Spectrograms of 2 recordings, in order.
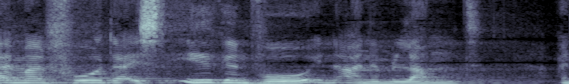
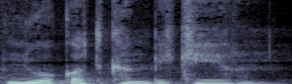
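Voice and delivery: a lower, mock objector's voice; voicing the objector; 6 semitones lower than usual. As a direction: play the objector with nur stressed. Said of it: "Jemand sagt".

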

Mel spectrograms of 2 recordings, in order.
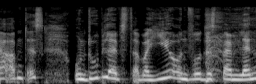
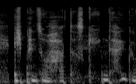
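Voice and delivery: whispered aside, very soft; whispering; 3 semitones lower, 15 dB quieter, faster than usual. Real, not acted. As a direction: whisper it as a secret confession.

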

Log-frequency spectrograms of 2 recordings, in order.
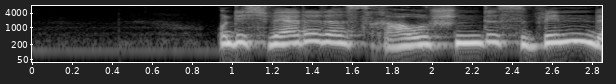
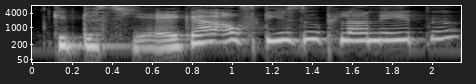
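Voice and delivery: higher-pitched eager question; excited; 9 semitones higher, faster than usual. A narrator's reading. Fox asks about hunters on that planet, excited. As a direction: ask it with excited, climbing curiosity. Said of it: "schien sehr aufgeregt".

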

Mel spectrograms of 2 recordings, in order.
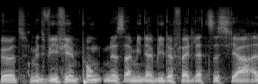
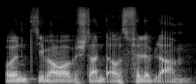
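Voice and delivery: normal talking voice

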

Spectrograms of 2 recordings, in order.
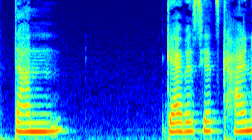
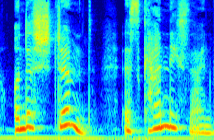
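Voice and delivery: ordinary talk

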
